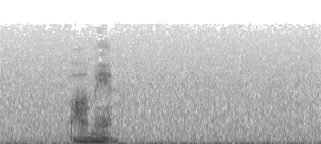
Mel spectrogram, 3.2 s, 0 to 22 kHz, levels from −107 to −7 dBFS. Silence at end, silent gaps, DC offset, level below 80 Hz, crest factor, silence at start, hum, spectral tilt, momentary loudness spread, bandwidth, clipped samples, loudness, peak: 0 s; none; under 0.1%; -54 dBFS; 18 dB; 0 s; none; -6.5 dB/octave; 19 LU; 11 kHz; under 0.1%; -40 LUFS; -26 dBFS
